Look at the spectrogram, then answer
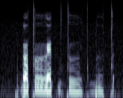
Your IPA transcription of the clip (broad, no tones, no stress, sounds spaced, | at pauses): ɗ ʌ t lː ɛ t d ə̤ t lː i̤ t ɡ͡b ə̤ t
